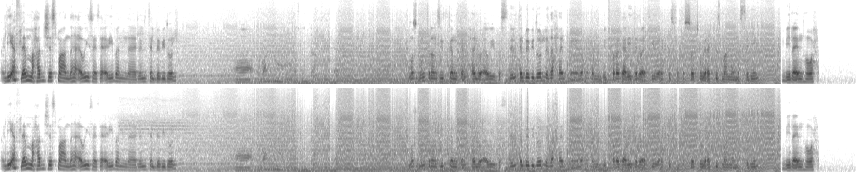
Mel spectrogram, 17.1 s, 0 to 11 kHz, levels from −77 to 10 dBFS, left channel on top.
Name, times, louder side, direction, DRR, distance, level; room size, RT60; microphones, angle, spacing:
voice 1, 0.0-3.6 8.2-15.2 15.6-16.4, left 2 dB, 70° left, 1.3 m, -25 dB
sound 1, 2.3-15.6, right 3 dB, 55° right, 0.9 m, -32 dB
sound 2, 2.4-12.3, right 2 dB, 90° right, 2.0 m, -45 dB
voice 2, 4.6-8.1, left 1 dB, 30° left, 5.8 m, -37 dB
head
